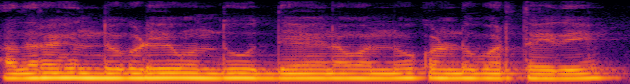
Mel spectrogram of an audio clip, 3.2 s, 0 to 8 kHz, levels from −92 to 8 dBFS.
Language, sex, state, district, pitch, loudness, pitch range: Kannada, male, Karnataka, Bidar, 130 Hz, -12 LUFS, 130-135 Hz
